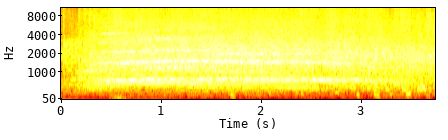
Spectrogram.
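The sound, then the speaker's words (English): Recorded audience applause from a show's roll-in intro package, a dense, steady wash of many hands clapping that swells in quickly and stays loud throughout, with faint crowd voices mixed in. “I wanted to wait until your applause was fully gone. I wanted to know that those claps were for me.”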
